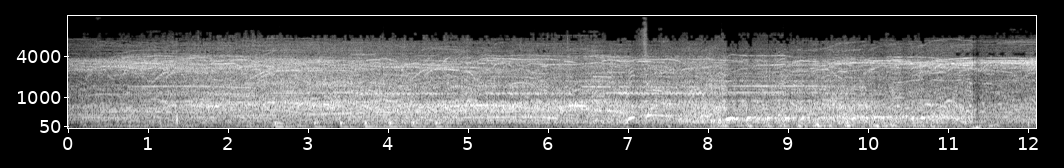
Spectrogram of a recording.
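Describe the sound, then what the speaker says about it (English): A large football stadium crowd roars continuously during an AFC Champions League match, a dense wash of voices and whistling filling the space throughout, with no single voice standing out. "Crowd, you can just hear them trying to put off the opposition as much as they can"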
